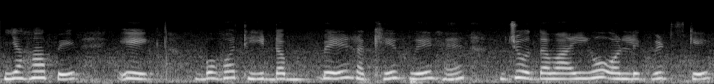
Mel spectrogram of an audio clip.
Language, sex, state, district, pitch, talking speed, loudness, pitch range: Hindi, female, Bihar, West Champaran, 265 Hz, 115 wpm, -13 LUFS, 255-280 Hz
